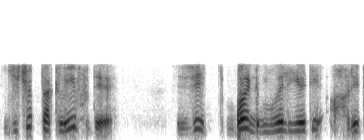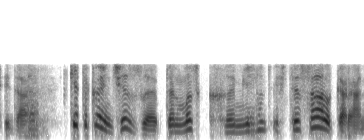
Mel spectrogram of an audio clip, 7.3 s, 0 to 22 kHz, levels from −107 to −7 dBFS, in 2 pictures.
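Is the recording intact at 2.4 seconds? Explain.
No. From 2.34 to 2.42 s the sound smears into a buzzy tone or coloured noise that fades. This is VoIP packet loss concealed by the speech codec: roughly 40 ms of data, consistent with two 20 ms frames, went missing. The decoder kept extending its last pitch and filter at falling gain, so the dropout is stretched rather than silent.

At this moment, as throughout, the sound is also hoarse and noisy, confined to a 300 Hz to 3.7 kHz line band. That is plain Speex codec damage at a low-rate setting, which fits roughly 11 kbps.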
